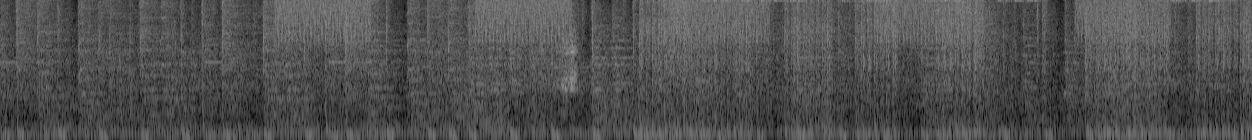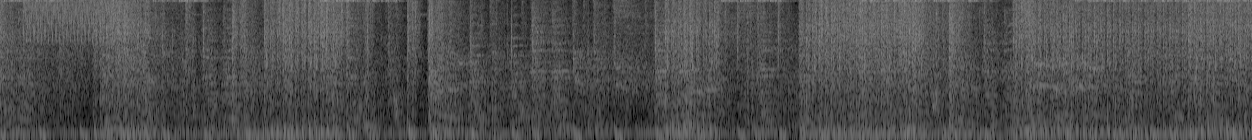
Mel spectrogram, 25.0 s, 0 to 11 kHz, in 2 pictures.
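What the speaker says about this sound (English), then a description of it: "Can you stop shooting grenades and rocket." Grenade blasts and rocket fire in the Terminator 2D: No Fate video game, a dense, continuous barrage of loud shots and explosions running the whole length with no letup.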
